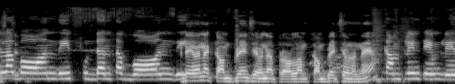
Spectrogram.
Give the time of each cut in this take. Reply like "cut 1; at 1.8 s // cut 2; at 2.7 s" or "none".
none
